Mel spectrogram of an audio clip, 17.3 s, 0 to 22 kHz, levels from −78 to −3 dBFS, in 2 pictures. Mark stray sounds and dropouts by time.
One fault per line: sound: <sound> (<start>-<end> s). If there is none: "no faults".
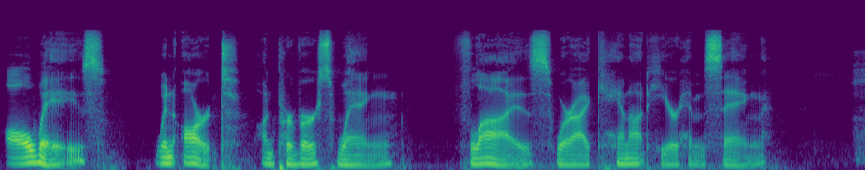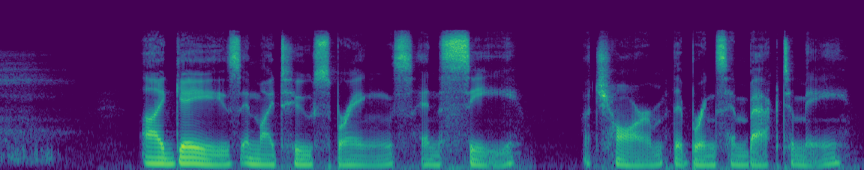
sound: sigh (8.1-9.6 s)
